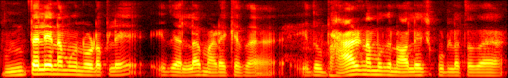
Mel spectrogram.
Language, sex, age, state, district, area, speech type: Kannada, male, 30-45, Karnataka, Bidar, urban, spontaneous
